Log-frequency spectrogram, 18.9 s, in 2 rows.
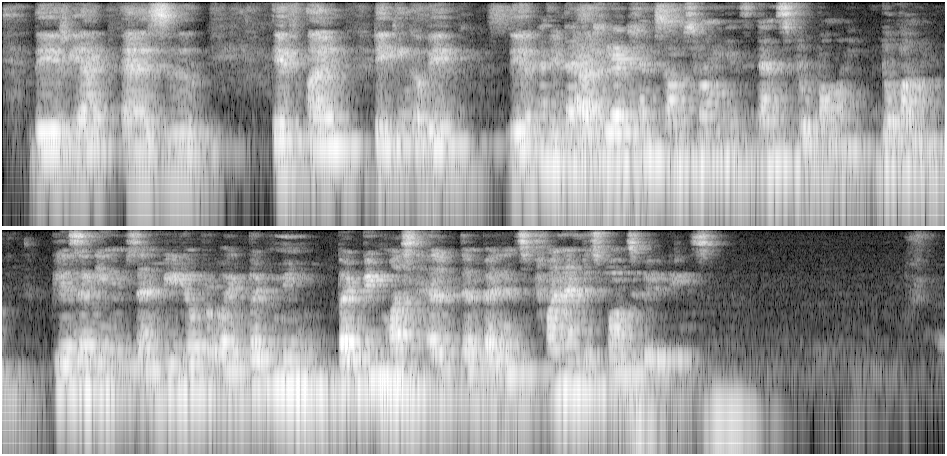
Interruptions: present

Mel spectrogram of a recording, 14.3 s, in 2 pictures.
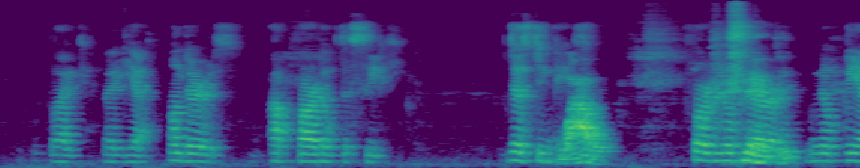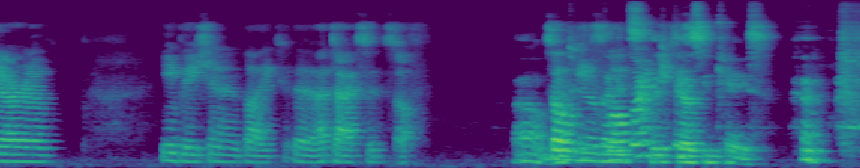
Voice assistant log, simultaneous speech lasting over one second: present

